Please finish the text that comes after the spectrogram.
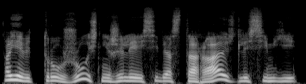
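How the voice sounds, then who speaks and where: A man's voice: on the high side, lively intonation, normal speed, a little mellow, dry recording, studio quality, lightly acted. Man doing a sleepy teasing young woman. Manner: teasing, playful.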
